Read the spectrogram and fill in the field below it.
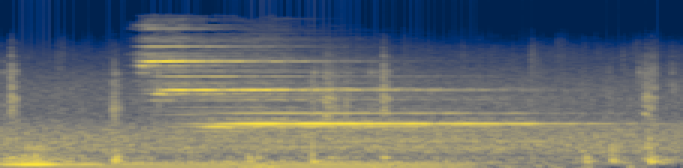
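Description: A bright chime rings out and slowly fades.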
